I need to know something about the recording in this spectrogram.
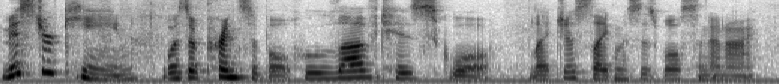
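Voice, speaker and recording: A woman teacher reading a story aloud to children with expressive, deliberate phrasing. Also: on the low side, background noise.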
